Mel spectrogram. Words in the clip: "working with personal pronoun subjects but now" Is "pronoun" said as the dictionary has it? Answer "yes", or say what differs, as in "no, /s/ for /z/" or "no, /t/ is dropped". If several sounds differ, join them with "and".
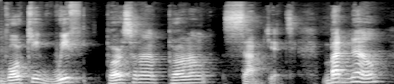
no, /ɹ/ is dropped and /l/ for /n/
